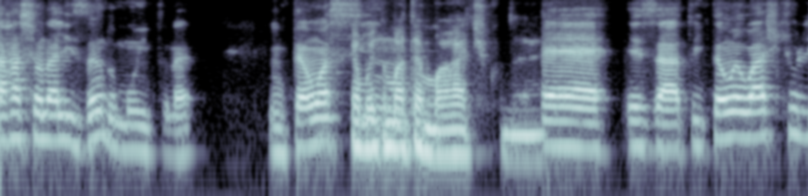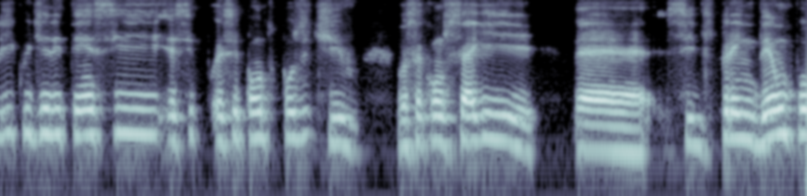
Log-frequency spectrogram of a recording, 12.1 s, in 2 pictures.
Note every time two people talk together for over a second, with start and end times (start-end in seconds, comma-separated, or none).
none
